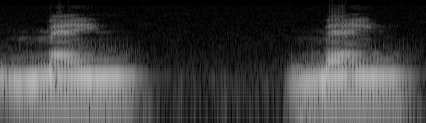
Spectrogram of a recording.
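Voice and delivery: "main" closed on a ringing ng, like "meng"; n final ajouté. Shown as a demonstration. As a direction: say "main" as "meng", nasal ending held. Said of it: "on met n pour dire main". (« main » prononcé « mèng », avec n final)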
